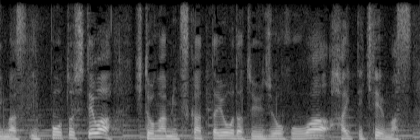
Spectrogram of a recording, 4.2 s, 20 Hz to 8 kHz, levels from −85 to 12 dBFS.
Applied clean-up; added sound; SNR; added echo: none; none; none; none.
